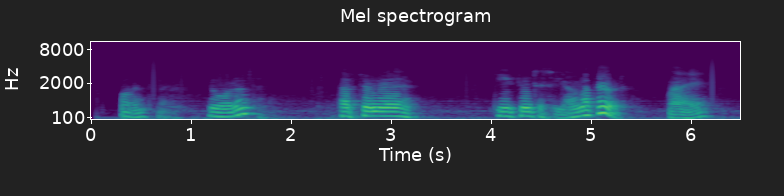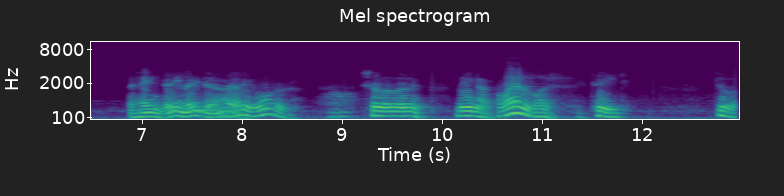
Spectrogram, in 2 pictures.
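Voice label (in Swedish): Röstånga Skåne, dialekter svenska sagor; Folkminnen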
